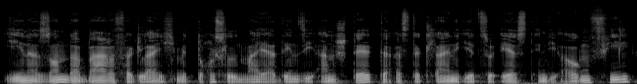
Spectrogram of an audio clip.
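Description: A man reading a classic fairy tale aloud in a measured, expressive storytelling manner. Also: very deep voice, gravelly. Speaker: narrator.

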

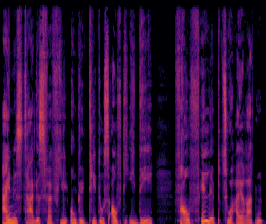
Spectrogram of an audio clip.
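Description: A woman reading a children's story aloud as an expressive narrator. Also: low-pitched, unhurried, husky, no echo, studio quality.

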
